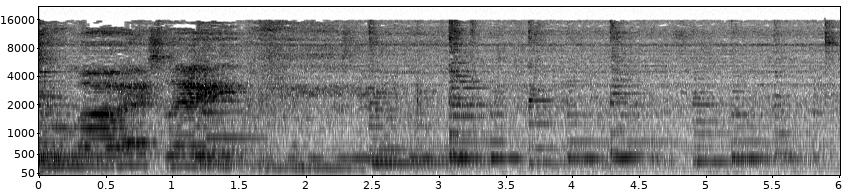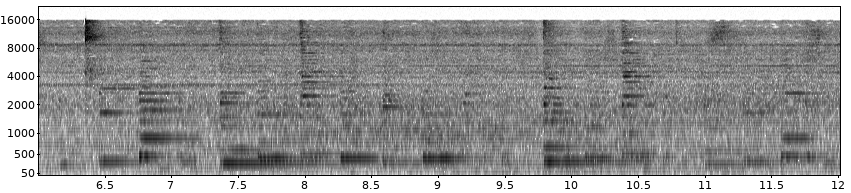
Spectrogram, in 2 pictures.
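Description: Ukulele playing an instrumental break: a melody picked as single notes, one after another. A sung note fades out in the first second.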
